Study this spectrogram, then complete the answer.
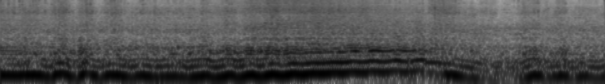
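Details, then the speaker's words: Honda Civic, LS VTEC built turbo engine, driving: deep uneven chugging under throttle, rough stumbles, wavering pitch, nearly stalls; misfiring, owner suspects it is running too rich; cause unconfirmed. "Yeah, still misfiring it down. Oh my God, it's so twitchy."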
